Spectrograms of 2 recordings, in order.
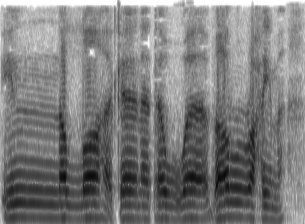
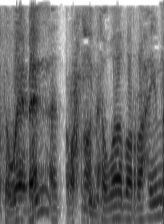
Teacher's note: ده اللي احنا اتكلمنا عليه ان هو الادغام بغير غنه اللي هو توابا رحيما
